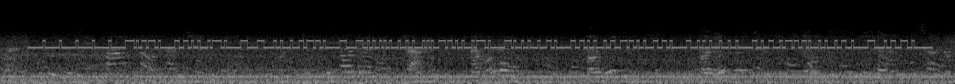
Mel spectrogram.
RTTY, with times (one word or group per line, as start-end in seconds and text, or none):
1.7-3.1 I3MM7
3.2-4.4 MNJQ6
4.6-6.2 3H7I2
6.4-7.9 8C1PC
8.0-9.2 G2MWN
